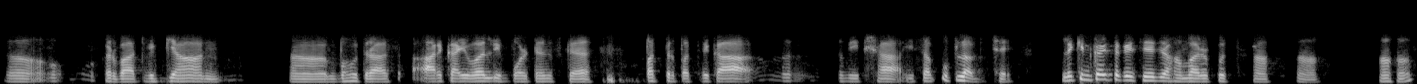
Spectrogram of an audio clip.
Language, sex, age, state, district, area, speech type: Maithili, male, 30-45, Bihar, Madhubani, rural, conversation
